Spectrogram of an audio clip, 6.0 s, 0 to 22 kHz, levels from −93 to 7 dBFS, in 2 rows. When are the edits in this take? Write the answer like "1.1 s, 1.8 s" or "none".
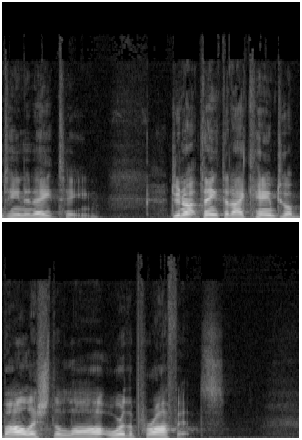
none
